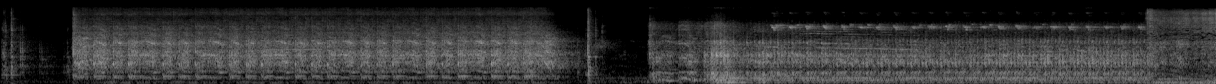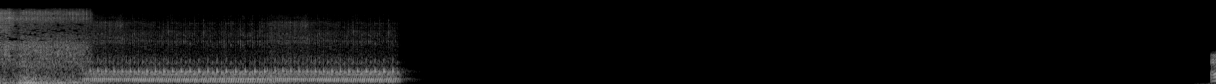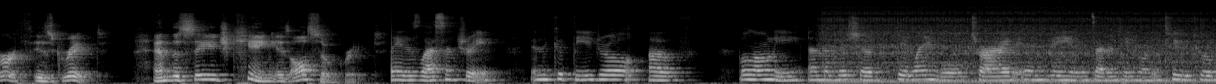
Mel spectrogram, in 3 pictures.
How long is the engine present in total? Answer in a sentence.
The engine can be heard for 20 seconds in total.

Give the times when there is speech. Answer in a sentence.
The speech can be heard from 24.2 to 31.1 s and from 31.7 to 36.4 s.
